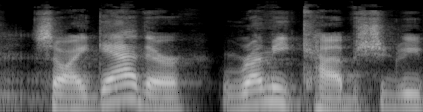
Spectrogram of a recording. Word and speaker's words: Rummikub: Definitely check this game out, like the card game Rummy, but with tiles. So I gather Rummikub should be pronounced Rummikub. Rummikub.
